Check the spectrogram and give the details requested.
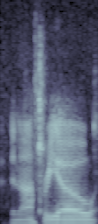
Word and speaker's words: D'Onofrio: But you had your Vincent, how do you pronounce his last name? D'Onofrio, and your Gary Sinise and Madeline Stowe.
